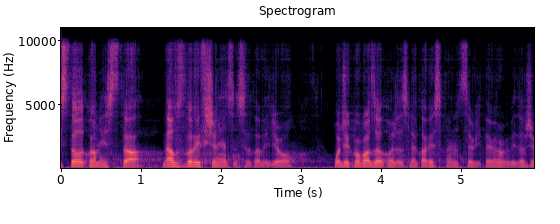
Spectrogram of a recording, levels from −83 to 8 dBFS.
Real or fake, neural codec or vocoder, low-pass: fake; autoencoder, 22.05 kHz, a latent of 192 numbers a frame, VITS, trained on many speakers; 9.9 kHz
